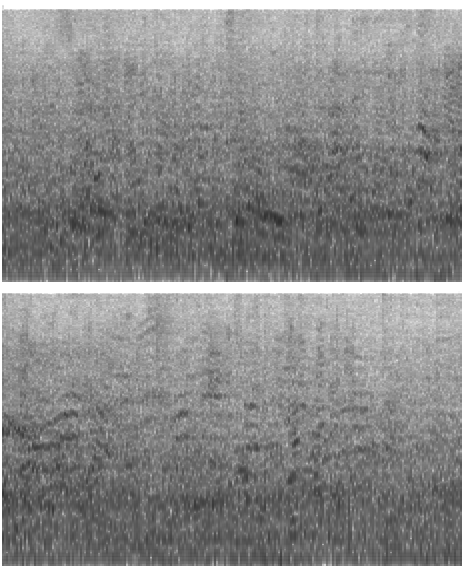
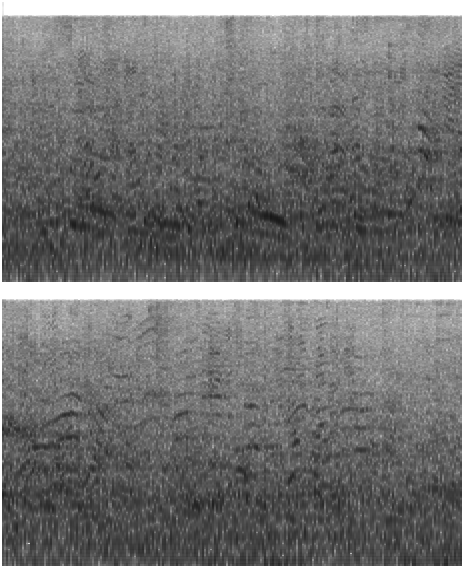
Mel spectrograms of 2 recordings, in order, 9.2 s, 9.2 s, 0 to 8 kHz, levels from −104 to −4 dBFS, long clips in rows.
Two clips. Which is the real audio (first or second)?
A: second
